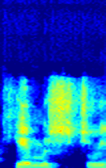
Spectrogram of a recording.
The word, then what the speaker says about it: Kemistry: And please, that's spelled KEMISTRY, chemistry, like the singer Kim.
